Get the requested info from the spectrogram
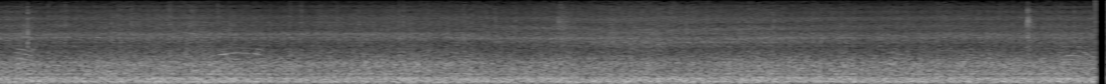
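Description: Steady cabin noise of an airliner in flight: the jet engines and rushing air heard from inside, a constant low noise with no change in pitch or level.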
